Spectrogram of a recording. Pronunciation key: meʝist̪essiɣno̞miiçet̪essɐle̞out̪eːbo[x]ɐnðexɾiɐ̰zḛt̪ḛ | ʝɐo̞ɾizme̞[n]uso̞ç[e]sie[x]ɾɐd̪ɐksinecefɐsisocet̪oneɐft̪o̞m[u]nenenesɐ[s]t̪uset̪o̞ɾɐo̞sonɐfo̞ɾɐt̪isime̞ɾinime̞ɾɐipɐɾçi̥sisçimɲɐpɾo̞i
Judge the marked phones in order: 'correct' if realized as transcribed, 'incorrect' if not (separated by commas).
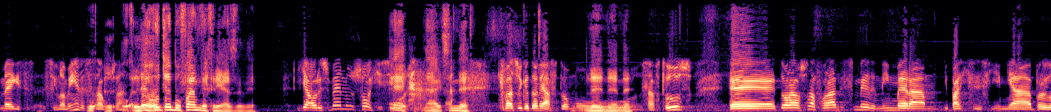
incorrect, correct, incorrect, incorrect, correct, incorrect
